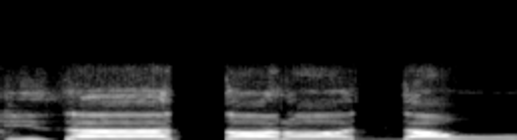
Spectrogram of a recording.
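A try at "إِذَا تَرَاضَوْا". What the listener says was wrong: Iza taro, jangan toro.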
